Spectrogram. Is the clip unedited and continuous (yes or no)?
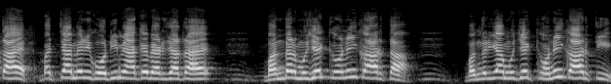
yes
